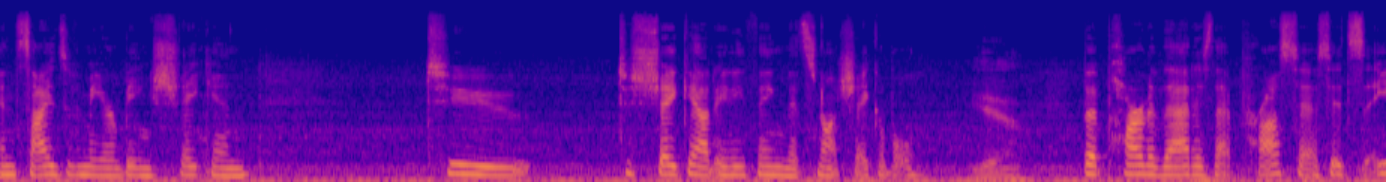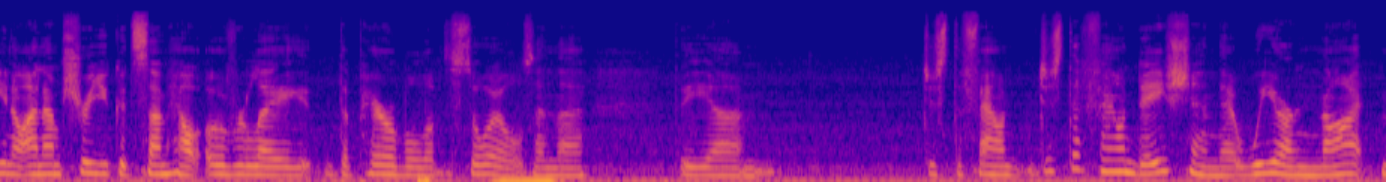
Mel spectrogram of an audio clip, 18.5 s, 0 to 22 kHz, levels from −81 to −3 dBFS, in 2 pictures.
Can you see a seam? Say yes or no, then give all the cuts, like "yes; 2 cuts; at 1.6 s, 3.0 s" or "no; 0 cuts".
no; 0 cuts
